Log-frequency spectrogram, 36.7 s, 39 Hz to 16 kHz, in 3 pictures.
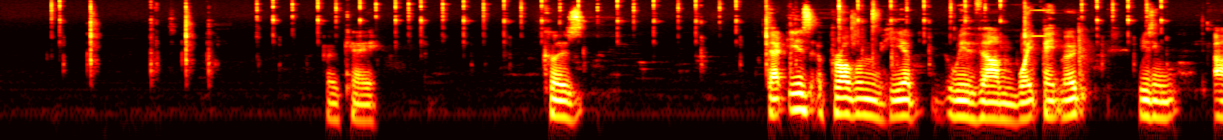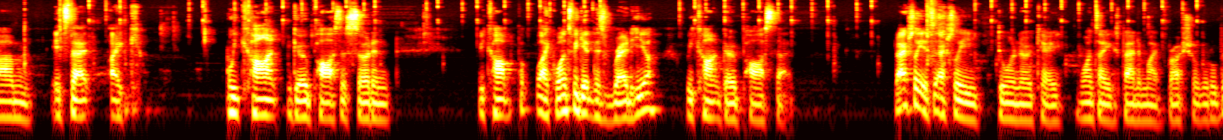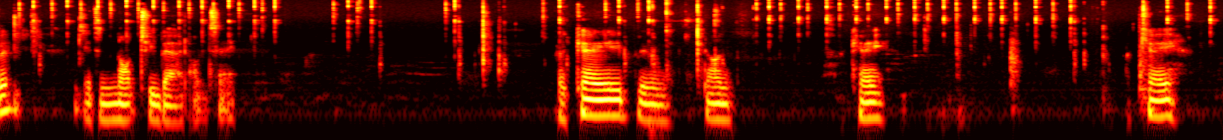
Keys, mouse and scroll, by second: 0.4 click, 0.8 middle click, 1.8 middle click, 2.5 click, 2.8 click, 3.3 click, 3.7 click, 4.0 click, 4.3 click, 4.7 click, 5.1 click, 5.5 click, 5.9 click, 6.2 click, 6.7 click, 7.1 click, 7.6 middle click, 8.3 click, 8.6 click, 9.0 click, 9.4 click, 9.8 click, 10.2 middle click, 10.7 click, 11.0 click, 11.4 click, 12.8 click, 13.2 click, 14.0 click, 14.5 click, 14.9 click, 15.2 click, 15.5 click, 15.8 click, 16.4 click, 16.8 click, 17.1 click, 17.5 click, 17.7 click, 18.9 click, 19.2 click, 19.6 click, 20.0 click, 20.3 click, 20.8 click, 21.4 middle click, 21.9 click, 22.3 click, 22.6 click, 22.9 click, 23.3 click, 23.6 click, 24.0 click, 24.6 click, 24.9 click, 25.2 click, 25.5 click, 25.8 click, 26.0 click, 26.3 click, 26.5 click, 26.8 click, 27.7 click, 28.0 click, 28.8 click, 29.2 middle click, 29.8 click, 30.4 click, 30.8 click, 31.3 middle click, 31.9 click, 32.2 click, 32.5 click, 32.8 click, 33.1 click, 33.4 click, 33.7 click, 34.0 click, 34.3 click, 34.6 click, 34.9 click, 35.8 click, 36.3 click.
